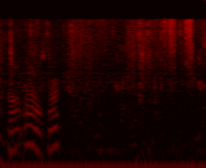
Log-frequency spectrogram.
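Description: A pickaxe strikes wood with a dull knock.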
